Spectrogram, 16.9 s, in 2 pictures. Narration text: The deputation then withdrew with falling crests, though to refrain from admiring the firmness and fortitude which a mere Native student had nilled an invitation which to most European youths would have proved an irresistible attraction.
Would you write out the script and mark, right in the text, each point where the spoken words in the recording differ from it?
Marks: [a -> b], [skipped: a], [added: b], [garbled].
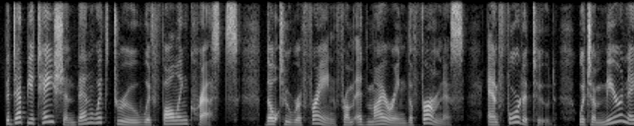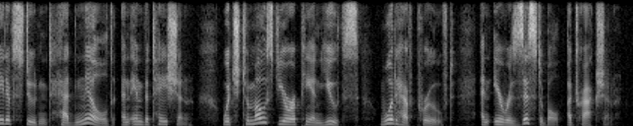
The deputation then withdrew with falling crests, though to refrain from admiring the firmness and fortitude which a mere Native student had nilled an invitation which to most European youths would have proved an irresistible attraction.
